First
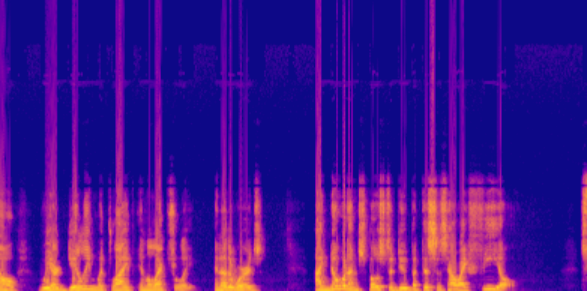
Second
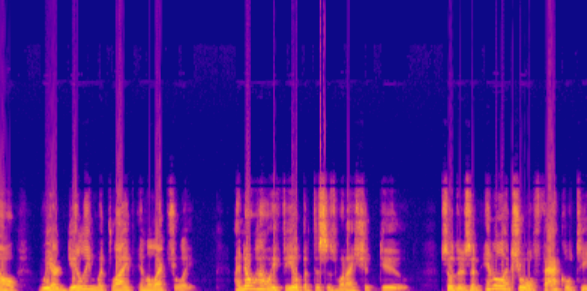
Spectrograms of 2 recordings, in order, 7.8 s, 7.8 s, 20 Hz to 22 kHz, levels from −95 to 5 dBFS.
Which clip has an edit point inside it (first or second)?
first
